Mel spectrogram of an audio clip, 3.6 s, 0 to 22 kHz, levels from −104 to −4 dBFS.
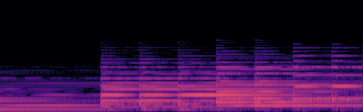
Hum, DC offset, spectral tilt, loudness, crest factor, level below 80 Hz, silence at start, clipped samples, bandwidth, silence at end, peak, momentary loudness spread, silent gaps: none; under 0.1%; -6 dB/octave; -48 LUFS; 16 dB; -74 dBFS; 0 s; under 0.1%; 5.2 kHz; 0 s; -32 dBFS; 12 LU; none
